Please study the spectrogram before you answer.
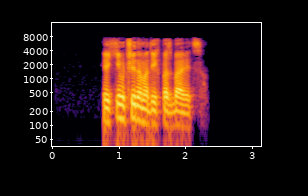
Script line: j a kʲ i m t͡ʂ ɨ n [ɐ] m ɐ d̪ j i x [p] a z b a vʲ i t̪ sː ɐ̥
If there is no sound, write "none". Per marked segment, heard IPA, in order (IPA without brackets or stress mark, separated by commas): ɐ, p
